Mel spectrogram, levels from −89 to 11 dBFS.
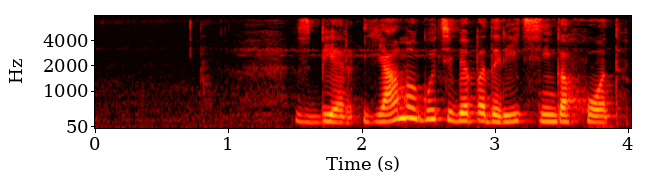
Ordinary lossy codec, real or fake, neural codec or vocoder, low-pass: none; fake; codec, 16 kHz, 8 kbps, FreqCodec, larger model; 7.2 kHz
